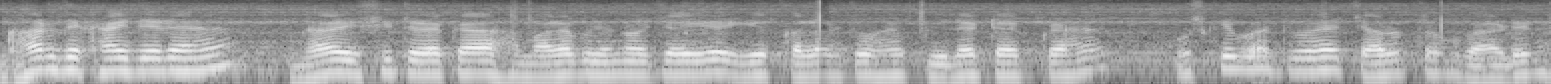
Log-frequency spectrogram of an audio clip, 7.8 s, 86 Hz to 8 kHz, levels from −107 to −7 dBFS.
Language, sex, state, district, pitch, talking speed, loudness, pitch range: Hindi, male, Bihar, Katihar, 150 Hz, 225 wpm, -19 LUFS, 140-165 Hz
